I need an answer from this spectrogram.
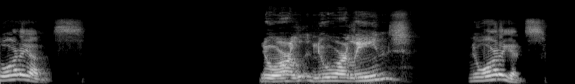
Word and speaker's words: New Orleans: new or New Orleans New Orleans not New Orleans it's New Orleans oh well say it you have to or norins you have to say it like it's one word I'm saying it the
